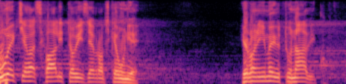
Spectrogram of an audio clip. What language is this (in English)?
Serbian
